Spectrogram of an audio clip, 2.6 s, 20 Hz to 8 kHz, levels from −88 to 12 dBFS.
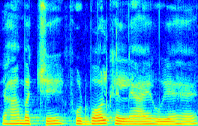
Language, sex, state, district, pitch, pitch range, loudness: Hindi, female, Maharashtra, Gondia, 180 Hz, 165-185 Hz, -15 LUFS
